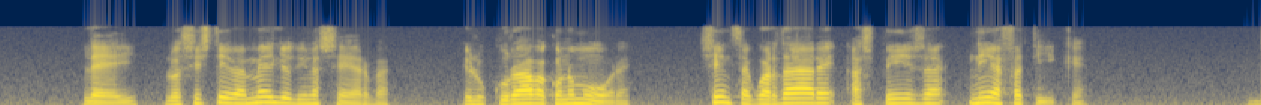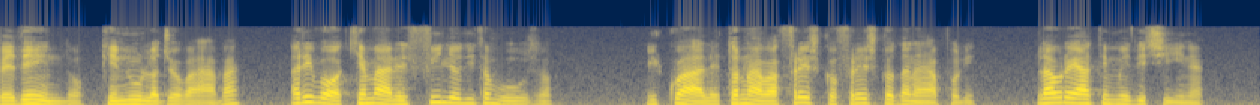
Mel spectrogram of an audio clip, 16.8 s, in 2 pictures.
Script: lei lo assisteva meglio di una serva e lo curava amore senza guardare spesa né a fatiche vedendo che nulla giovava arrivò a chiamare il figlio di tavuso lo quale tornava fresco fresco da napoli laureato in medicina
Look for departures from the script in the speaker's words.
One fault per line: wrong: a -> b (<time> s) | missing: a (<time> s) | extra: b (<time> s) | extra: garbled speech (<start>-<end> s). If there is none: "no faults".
extra: con (3.7 s)
extra: a (5.6 s)
wrong: lo -> il (12.7 s)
